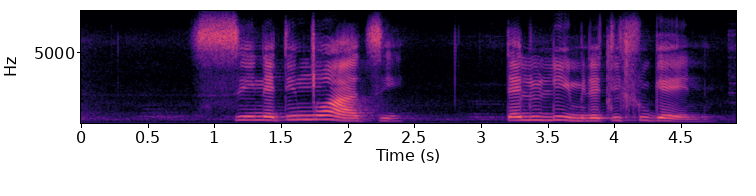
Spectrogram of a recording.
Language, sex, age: Swati, female, 19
